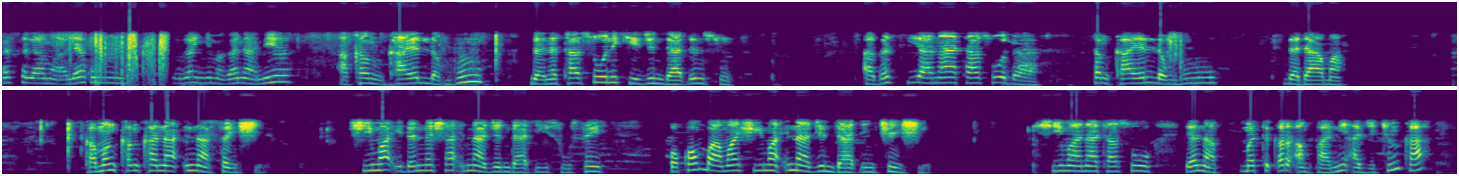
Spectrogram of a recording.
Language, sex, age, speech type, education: Hausa, female, 46-60, spontaneous, tertiary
